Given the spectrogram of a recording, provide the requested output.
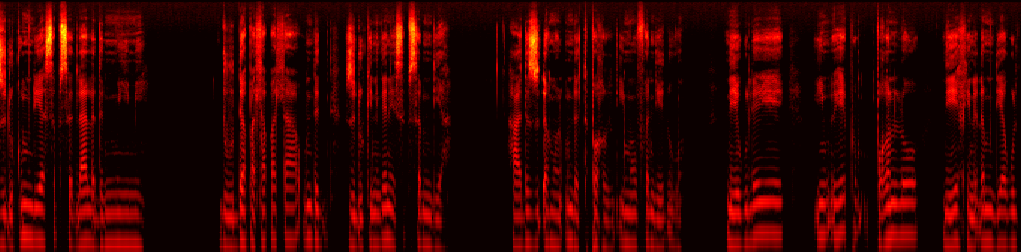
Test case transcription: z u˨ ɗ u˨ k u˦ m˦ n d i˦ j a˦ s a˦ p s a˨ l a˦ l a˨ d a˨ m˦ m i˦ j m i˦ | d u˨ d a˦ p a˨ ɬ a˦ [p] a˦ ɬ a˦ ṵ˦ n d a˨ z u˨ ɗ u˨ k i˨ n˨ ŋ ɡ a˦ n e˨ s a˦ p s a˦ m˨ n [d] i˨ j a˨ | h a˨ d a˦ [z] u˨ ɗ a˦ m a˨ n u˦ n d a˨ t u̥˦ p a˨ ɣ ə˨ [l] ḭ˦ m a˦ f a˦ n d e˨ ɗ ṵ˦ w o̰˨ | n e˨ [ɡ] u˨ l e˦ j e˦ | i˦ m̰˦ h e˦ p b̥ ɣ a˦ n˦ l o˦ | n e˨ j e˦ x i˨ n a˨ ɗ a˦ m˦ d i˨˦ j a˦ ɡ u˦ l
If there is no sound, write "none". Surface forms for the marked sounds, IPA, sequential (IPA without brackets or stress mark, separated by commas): p, d, z, l, ɡ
